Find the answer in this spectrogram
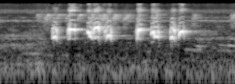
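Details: Two-month caged young bulbul being trained as a decoy, noted for its big voice, gives two short phrases of loud, throaty, warbling notes separated by a brief gap.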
